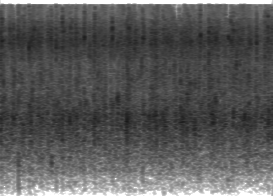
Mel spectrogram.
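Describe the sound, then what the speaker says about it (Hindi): Loud, dense audience applause in a TV quiz show studio, continuous clapping filling the whole stretch. "एक बार जोरदार तालियां बज जाएं इनके थैंक यू लिए"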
